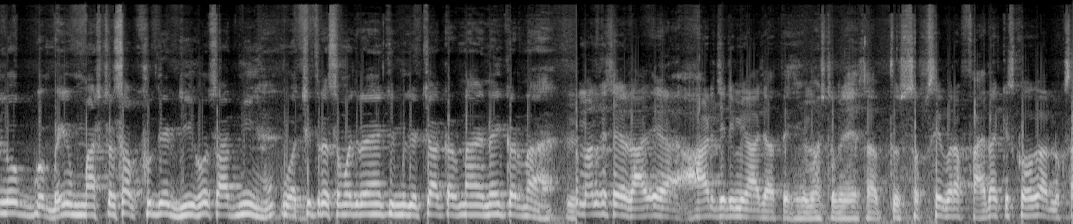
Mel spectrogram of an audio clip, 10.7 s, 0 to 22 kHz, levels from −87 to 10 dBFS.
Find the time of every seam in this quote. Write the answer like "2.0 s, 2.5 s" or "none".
5.8 s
